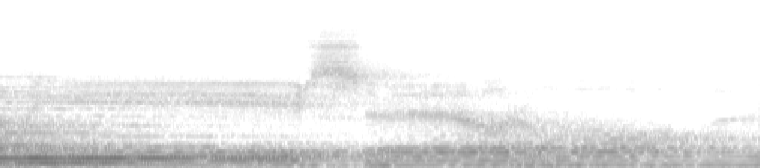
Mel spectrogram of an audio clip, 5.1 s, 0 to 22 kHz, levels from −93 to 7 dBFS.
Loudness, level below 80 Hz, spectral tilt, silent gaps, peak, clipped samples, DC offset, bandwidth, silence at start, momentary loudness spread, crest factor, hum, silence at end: -51 LUFS; -72 dBFS; -8 dB/octave; none; -34 dBFS; under 0.1%; under 0.1%; 10.5 kHz; 0 s; 14 LU; 16 dB; none; 0 s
